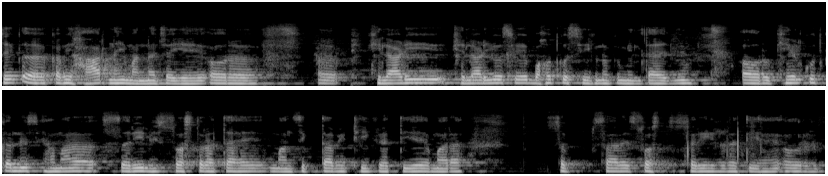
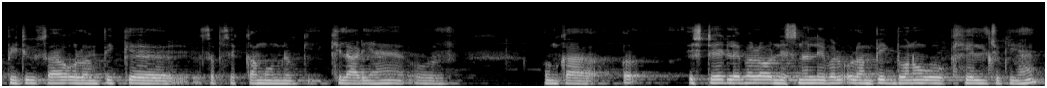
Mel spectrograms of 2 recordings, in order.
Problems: constant background noise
